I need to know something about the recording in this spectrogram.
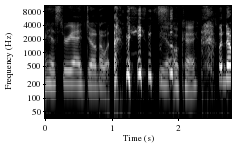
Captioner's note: giggles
